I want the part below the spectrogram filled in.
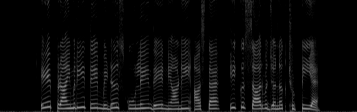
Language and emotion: Dogri, neutral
